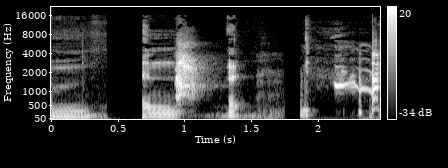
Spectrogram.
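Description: A dog barks several times, with loud, irregular bursts separated by short pauses, some of them drawn out and whiny.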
